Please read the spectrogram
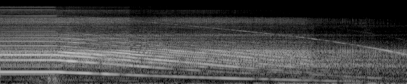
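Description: Brushless electric skateboard motors driven by a FOCBOX Unity dual motor controller whining at a steady pitch, then cut about half a second in and spinning down, the whine falling steadily in pitch and fading. It is the end of an 80-amp open-loop thermal test.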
